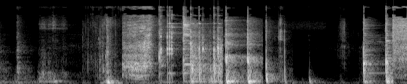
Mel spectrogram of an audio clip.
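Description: A spice shaker rattles over a metal bowl.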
